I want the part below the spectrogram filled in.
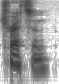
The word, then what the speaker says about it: Trenton: So where he's from, I know it's spelled Trenton, but it's actually pronounced Tretton.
